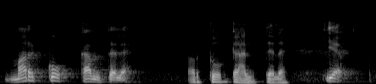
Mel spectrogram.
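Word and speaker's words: Kantele: And to say it with a little Finnish pronunciation, it's Marco Cantele.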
